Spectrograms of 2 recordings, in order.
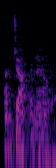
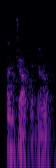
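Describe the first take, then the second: No difference in how they are said.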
